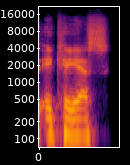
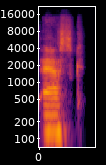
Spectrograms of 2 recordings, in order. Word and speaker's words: ask: that is completely incorrect when people pronounce ask as AKs it really bothers me it's ask not AKs story 75 people who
